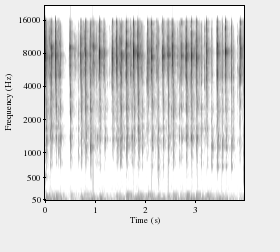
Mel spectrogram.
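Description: Very fast fingertip typing with both hands on a full-size backlit plastic mechanical computer keyboard with plastic keycaps. About 34 crisp, bright key clicks clatter in a rapid, uneven stream with almost no low end, after a brief pause near the start. Each click dies away almost instantly.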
